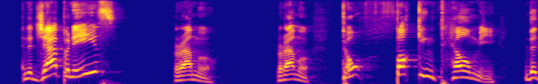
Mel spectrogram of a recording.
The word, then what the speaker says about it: Ram: Some people are like, no, he's saying Ram like 2 A's. Ram. No, that's a ROM. Here. Pronounce. Can I do this? Is there a YouTube like pronunciation? ROM. Pronunciation. I can't find it. Anyways, this is a no sound, bro. Remember. A. Ram. Ram. Rom. These vowels are very fucking different.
